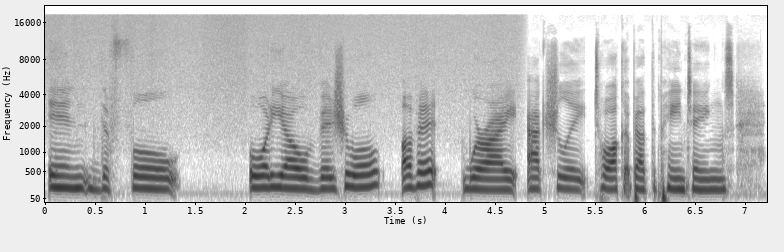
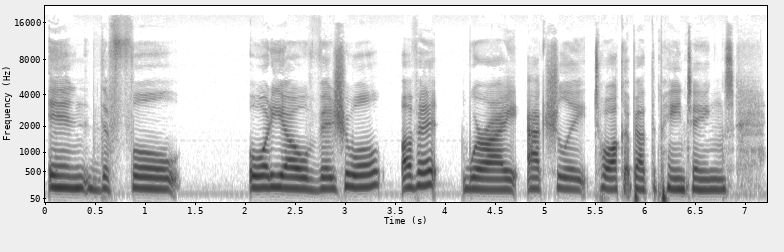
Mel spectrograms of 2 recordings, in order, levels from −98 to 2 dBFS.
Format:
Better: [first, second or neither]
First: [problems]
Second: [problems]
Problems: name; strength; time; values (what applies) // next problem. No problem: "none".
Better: second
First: hiss; noticeable; until 5 s; 20 dB below the speech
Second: none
